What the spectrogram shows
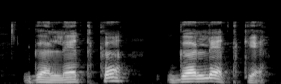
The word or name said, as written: GĂLETCĂ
